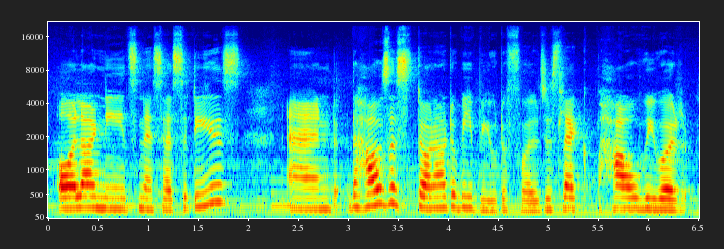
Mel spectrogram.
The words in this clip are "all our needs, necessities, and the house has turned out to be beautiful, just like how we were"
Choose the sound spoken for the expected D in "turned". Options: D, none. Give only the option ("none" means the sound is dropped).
none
